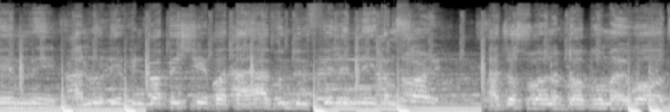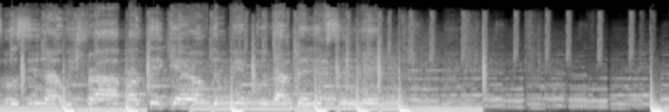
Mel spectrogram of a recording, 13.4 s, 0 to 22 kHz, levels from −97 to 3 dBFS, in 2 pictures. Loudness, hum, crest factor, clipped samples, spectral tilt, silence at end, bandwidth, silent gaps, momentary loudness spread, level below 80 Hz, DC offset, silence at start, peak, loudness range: -9 LUFS; none; 8 dB; 0.5%; -5.5 dB/octave; 0 s; 19 kHz; none; 11 LU; -14 dBFS; under 0.1%; 0 s; 0 dBFS; 2 LU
